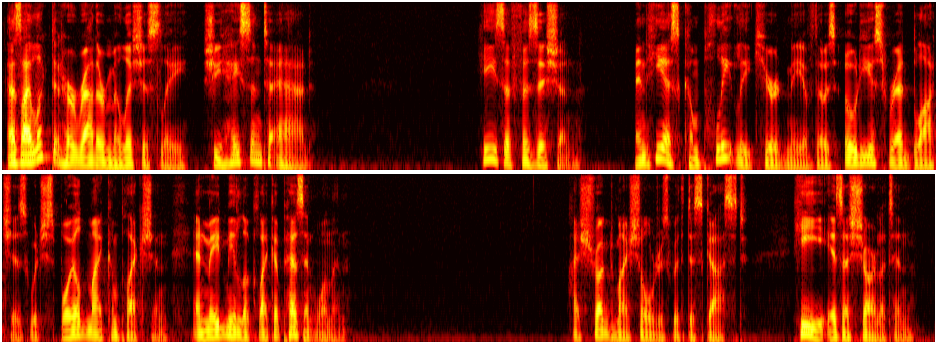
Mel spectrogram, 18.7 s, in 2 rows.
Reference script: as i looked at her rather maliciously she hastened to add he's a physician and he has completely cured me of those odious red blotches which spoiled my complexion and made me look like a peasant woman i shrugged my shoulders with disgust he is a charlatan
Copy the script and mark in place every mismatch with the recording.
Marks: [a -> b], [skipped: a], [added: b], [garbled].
as i looked at her rather maliciously she hastened to add he's a physician and he has completely cured me of those odious red blotches which spoiled my complexion and made me look like a peasant woman i shrugged my shoulders with disgust he is a charlatan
